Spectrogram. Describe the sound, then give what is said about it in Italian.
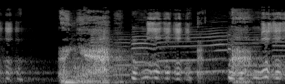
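A voice imitating a young goat's bleat: a loud, wavering, quavering cry with tremulous pitch. It starts after a brief quieter opening and pulses on in a few stretches. “Ma tu sei un capretto.”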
